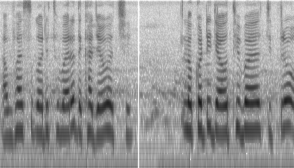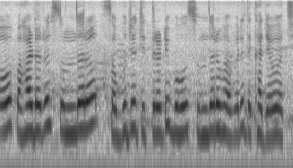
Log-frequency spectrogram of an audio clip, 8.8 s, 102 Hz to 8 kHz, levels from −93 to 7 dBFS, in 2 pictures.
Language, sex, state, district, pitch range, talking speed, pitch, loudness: Odia, female, Odisha, Malkangiri, 250-280 Hz, 115 wpm, 260 Hz, -18 LUFS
